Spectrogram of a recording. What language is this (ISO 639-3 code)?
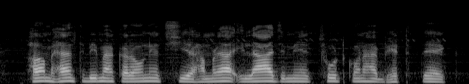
mai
